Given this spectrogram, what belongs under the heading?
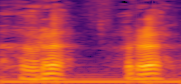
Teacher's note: originally in classical Greek, this would have been pronounced as a rolled r, that r, r sound that you get in Spanish.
